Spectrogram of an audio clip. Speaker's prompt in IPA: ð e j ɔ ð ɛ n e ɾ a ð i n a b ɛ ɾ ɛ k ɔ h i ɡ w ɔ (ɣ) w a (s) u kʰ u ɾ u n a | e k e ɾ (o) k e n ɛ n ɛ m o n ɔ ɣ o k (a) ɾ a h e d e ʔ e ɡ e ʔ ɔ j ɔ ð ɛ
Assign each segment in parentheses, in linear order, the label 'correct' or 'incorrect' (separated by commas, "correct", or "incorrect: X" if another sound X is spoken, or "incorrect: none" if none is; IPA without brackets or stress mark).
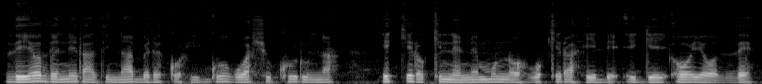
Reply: correct, incorrect: ʃ, incorrect: ɔ, incorrect: e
